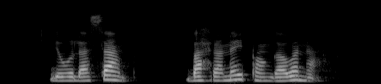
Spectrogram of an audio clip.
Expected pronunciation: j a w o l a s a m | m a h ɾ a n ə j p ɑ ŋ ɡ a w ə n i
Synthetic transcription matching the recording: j a w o l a s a m | b a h ɾ a n ə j p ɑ ŋ ɡ a w ə n a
